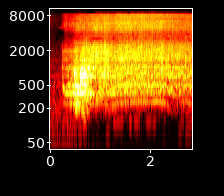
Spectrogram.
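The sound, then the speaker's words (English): A blender with its lid on kicks on abruptly and runs at a steady, loud whirring roar, churning almonds and 2.5 cups of water in a continuous grinding wash of noise, with no talking. “Put the lid on and I'm going to make a little noise with the blender.”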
